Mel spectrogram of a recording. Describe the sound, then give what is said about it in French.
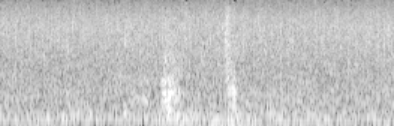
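Steady thunderstorm rain hisses evenly throughout, heard from a cave where hikers took shelter, with a couple of brief louder spatters standing out partway through; no voices are heard. “papa, maman, on a commencé une randonnée, mais en fait il y avait de l'orage.”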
